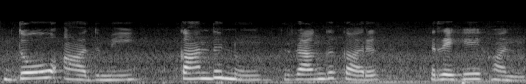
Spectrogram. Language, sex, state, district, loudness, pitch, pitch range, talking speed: Punjabi, female, Punjab, Kapurthala, -16 LUFS, 230 Hz, 205-260 Hz, 90 wpm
